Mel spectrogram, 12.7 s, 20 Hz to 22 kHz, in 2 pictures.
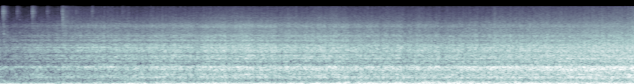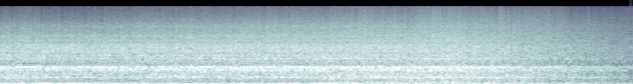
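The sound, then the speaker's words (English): Deep, continuous roar of a SpaceX Raptor rocket engine propelling a water-tower-like test vehicle 150 meters into the air, swelling over the first seconds, holding at full strength, then easing slightly at the end. “Sound you hear is the power of SpaceX's new Raptor engine propelling a homemade water tower looking thing 150 meters into the air.”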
